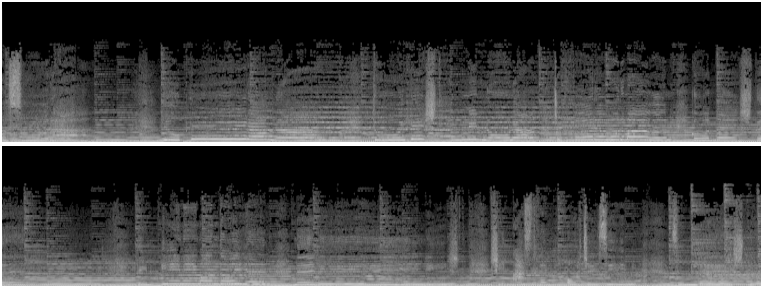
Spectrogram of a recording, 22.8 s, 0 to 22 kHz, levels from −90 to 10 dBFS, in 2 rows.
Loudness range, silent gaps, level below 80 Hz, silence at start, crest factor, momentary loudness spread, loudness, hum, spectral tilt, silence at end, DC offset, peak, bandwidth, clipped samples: 2 LU; none; -22 dBFS; 0 s; 12 dB; 3 LU; -17 LUFS; none; -6 dB/octave; 0 s; 2%; -4 dBFS; 15 kHz; under 0.1%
